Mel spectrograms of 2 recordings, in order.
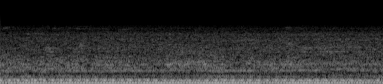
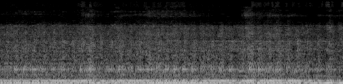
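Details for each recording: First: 1973 Dodge LA 318 V8 on an engine run stand, first start after sitting about 10 years, fuel pump now pulling fuel. Steady even burble with no knocks or misses, good oil pressure and a little burn-off: a healthy idle. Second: 1973 Dodge 318 LA V8 at first start after sitting about 10 years, on a run stand, with 50–60 psi oil pressure: a deep, steady idle with a light, quick tick riding faintly on top. A lifter tick is suspected, not confirmed.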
